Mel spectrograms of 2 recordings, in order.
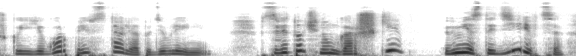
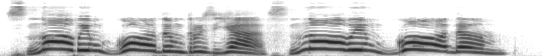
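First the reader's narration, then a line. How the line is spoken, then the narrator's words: Ringing cheerful shout. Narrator (Russian): чей-то звонкий голосок весело крикнул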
